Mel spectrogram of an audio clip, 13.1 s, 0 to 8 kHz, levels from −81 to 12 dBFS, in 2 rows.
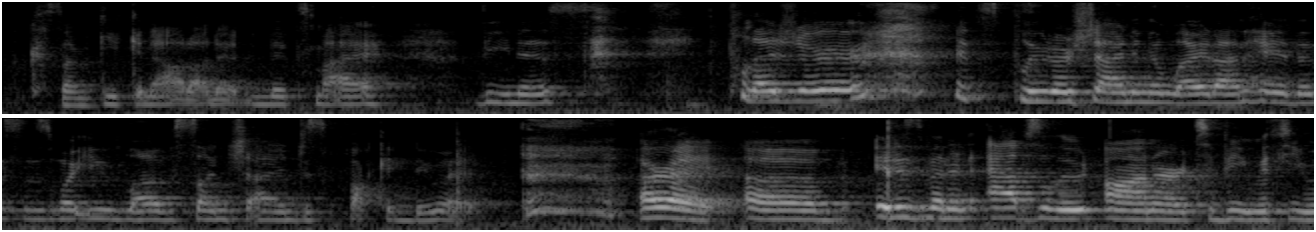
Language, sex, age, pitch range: English, female, 20-39, 170-210 Hz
